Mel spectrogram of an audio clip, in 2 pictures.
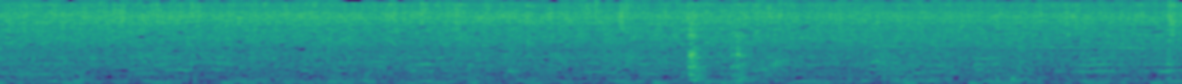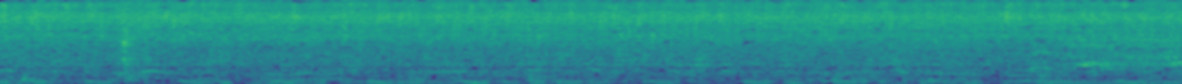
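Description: Shrimp sizzling in oil in a black pan over a wood fire: a steady frying hiss, broken by a couple of sharp clicks.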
